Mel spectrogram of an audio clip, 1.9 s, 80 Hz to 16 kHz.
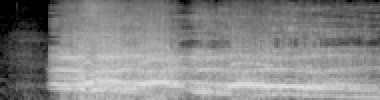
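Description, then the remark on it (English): A voice imitates a loud, drawn-out throat clearing, mimicking a man who repeatedly cleared his throat during a film at an IMAX cinema: a single rough, gravelly rasp that starts abruptly and holds steady for nearly two seconds, with a low grunting tone underneath. “And also, you know, the echo of the bloke clearing his throat every fucking 10 minutes.”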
